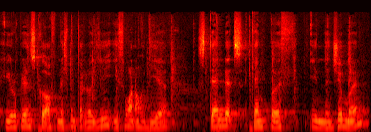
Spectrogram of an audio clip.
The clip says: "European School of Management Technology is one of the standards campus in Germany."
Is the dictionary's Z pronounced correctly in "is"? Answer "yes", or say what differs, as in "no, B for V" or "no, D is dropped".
no, S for Z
